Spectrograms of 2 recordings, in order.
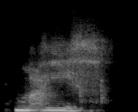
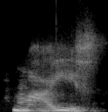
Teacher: Aquí está la fuerza de voz en is. Maíz. Esta es una palabra aguda. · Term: hiato acentual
